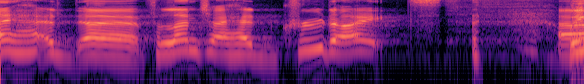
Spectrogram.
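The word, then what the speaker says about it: crudités: We say crudite, French people. I had no idea. This whole time you thought it was crudite?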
